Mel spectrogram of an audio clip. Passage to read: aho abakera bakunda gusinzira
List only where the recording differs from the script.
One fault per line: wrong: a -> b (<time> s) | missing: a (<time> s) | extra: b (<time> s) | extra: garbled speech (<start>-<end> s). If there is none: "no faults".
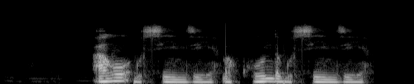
wrong: abakera -> gusinzira (1.4 s)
